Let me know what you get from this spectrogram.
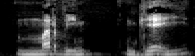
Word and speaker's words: Marvin Gaye: composada pel malaurat autor afroamericà Marvin Gaye, Uh, ho he pronunciat bé?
